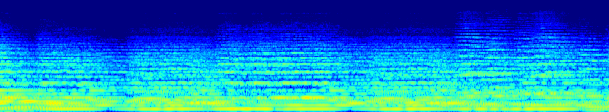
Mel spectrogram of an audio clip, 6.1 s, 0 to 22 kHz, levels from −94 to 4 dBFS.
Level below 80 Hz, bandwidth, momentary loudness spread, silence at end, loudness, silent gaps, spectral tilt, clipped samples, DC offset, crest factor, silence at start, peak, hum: -68 dBFS; 8.2 kHz; 4 LU; 0 s; -34 LUFS; none; -8 dB/octave; under 0.1%; under 0.1%; 14 dB; 0 s; -20 dBFS; none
